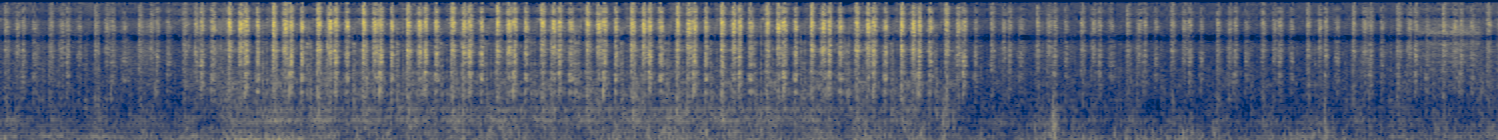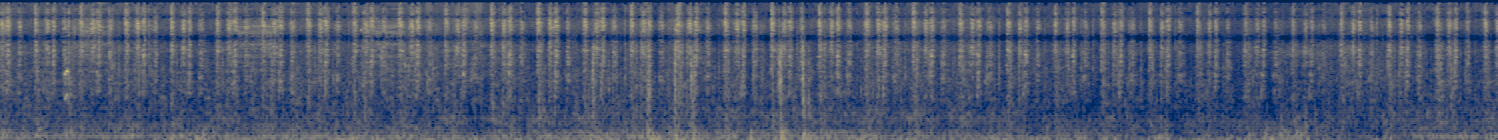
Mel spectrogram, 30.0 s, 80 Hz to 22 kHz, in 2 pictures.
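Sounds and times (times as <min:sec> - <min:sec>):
steam engine beating: 0:13.0 - 0:24.4
low rumble: 0:14.3 - 0:29.9.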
